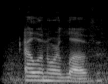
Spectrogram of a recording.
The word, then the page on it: Eleanor Love: Elenore Love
